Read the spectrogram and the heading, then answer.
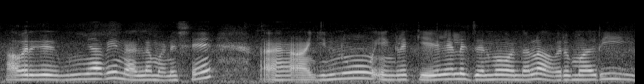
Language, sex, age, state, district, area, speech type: Tamil, female, 18-30, Tamil Nadu, Kanyakumari, rural, spontaneous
